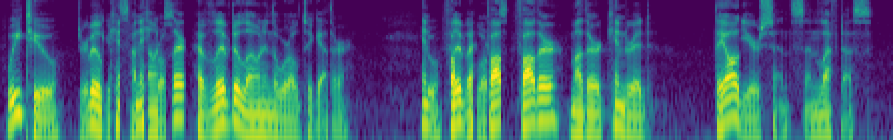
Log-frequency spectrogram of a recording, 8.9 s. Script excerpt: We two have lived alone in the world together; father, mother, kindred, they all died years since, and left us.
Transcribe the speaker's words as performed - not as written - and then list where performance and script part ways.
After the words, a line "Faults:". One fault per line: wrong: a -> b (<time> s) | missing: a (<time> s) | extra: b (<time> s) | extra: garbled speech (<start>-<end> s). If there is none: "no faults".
We two [garbled] have lived alone in the world together; [garbled] father, mother, kindred, they all years since, and left us.
Faults:
extra: garbled speech (0.8-1.9 s)
extra: garbled speech (4.2-5.1 s)
missing: died (7.4 s)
